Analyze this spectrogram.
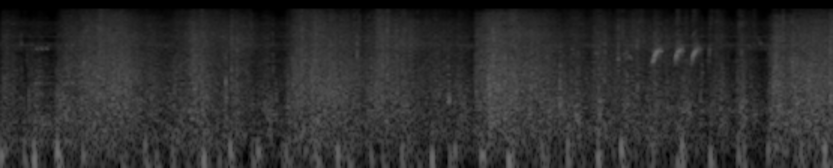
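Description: Footsteps crunch through dry grass and leaves.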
